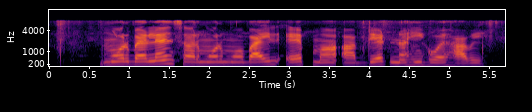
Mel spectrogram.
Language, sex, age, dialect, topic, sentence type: Chhattisgarhi, female, 56-60, Central, banking, statement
